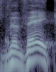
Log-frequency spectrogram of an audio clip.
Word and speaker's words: Vivek: I say my name's Vivek. It rhymes with cake.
